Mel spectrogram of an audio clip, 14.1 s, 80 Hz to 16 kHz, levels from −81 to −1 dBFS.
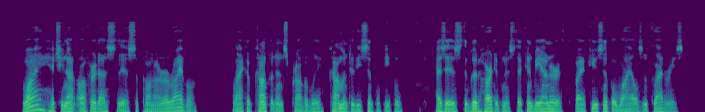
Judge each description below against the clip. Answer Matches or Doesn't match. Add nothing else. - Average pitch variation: Matches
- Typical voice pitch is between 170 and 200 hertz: Doesn't match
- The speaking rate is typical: Matches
